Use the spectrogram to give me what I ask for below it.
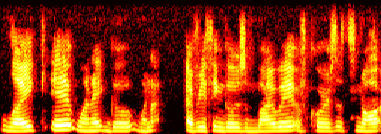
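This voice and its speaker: A woman with a fairly high pitch, a dark, mellow tone and fairly even intonation. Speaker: YouTuber. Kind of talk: casual Q&A vlog. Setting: bedroom at home. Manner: sometimes mumbling.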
